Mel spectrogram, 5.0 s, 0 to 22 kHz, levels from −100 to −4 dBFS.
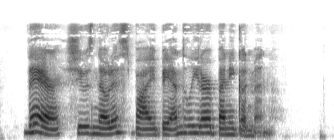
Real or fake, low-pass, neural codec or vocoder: real; 10.8 kHz; none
